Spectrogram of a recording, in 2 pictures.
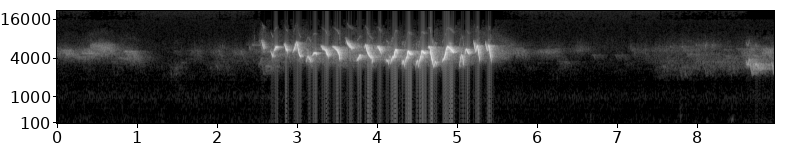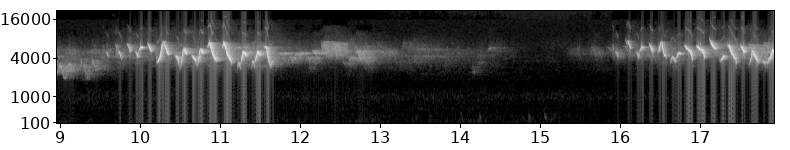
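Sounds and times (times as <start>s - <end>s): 
red-faced warbler song: 0.0s - 5.6s, 6.2s - 14.6s, 15.4s - 17.9s.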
